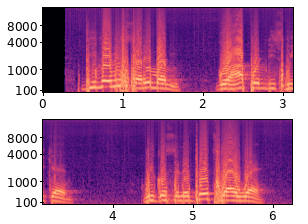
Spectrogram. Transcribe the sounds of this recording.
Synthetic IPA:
dinemisɛɾimoni | ɡohapɔ̃ndiswikɛ̃nd̚ | wiɡosɛlebɾetwɛwɛ

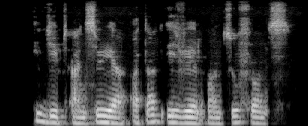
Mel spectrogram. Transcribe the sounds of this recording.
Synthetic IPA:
id͡ʒip̚tʰãnsiɹiaatakizɹelɔ̃ntʰufɹɔ̃nts

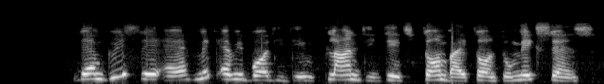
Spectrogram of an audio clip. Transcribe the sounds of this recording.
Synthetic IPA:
dɛ̃mɡɹiseʔɛ̃mekɛvɹibɔdideplãndidetdɔ̃nbaɪtɔ̃ntomeksɛ̃ns

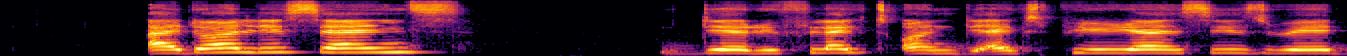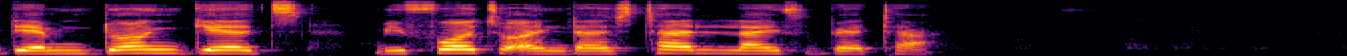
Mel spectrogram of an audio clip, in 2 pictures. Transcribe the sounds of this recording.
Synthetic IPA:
ʔadɔlɛsɛ̃ns | deɹiflɛk̚tʰɔ̃ndiɛkspiɹiãnsizwɛdɛ̃mdɔ̃nɡɛt | bifɔtuãndəstʰãndlajfbɛtʰə

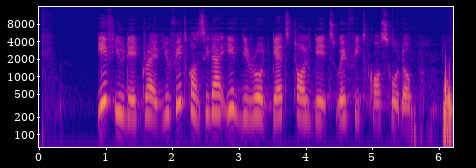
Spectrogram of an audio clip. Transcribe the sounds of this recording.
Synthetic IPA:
ifjudedɹaɪvjufitkɔ̃nsidaʔifdiɹodɡɛttʰɔlɡetswefitkʰɔ̃shodɔp

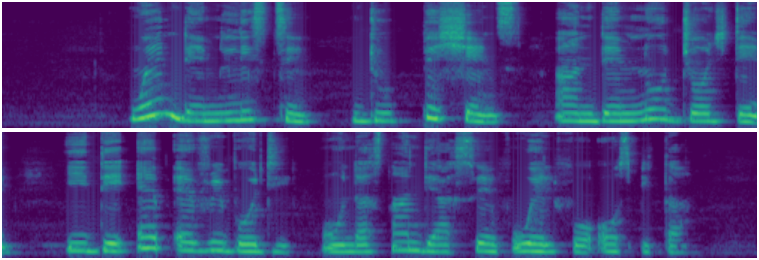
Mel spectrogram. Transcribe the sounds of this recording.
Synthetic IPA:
wɛ̃ndɛ̃mlistʰĩn | dupeʃɛ̃nts | ãndɛ̃mnod͡ʒɔd͡ʒdɛ̃m | idehɛlpɛvɹibɔdi | ɔ̃ndastãnddɛasɛlfwɛlfɔhɔspital

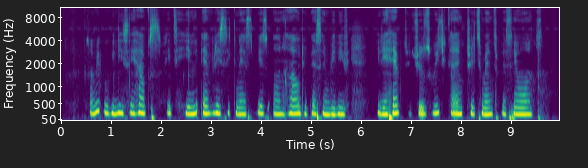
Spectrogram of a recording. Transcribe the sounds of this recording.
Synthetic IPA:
sɔ̃mpipəbiliv̥seɦapsfithilʔɛvɹisiknɛsbesɔ̃n̩ɦaʊdəpɛsɔ̃nbiliv | itwihɛlp̚tʰut͡ʃuzwit͡ʃkʰãɪ̃ndtʰɹitmɛ̃ntpɛsĩnwɔ̃nts

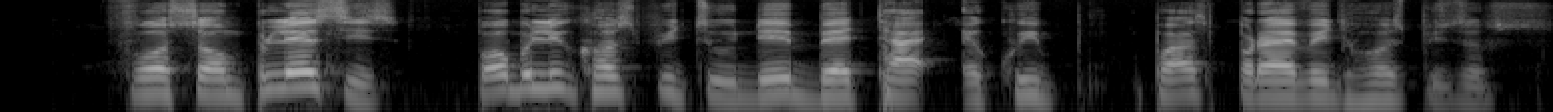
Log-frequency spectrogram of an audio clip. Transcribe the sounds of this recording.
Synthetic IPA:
fɔsɔ̃mplesis | pɔblikhɔspitʰadebɛtʰaɛkʰwip | paspɹaɪvetɦɔspitals

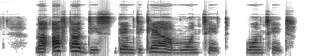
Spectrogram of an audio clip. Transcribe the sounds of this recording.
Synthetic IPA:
naʔaftadisdɛ̃mdiklɛhãmwɔ̃ntʰɛd | wɔ̃ntʰɛd̥

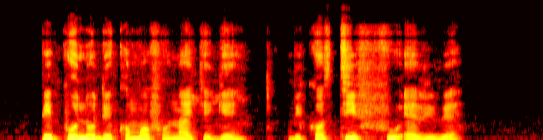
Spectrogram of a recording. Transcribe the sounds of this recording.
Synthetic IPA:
piponodekʰɔmɔpfɔnaɪteɡẽn | bikʰɔstifːuʔɛvɹiwɛ

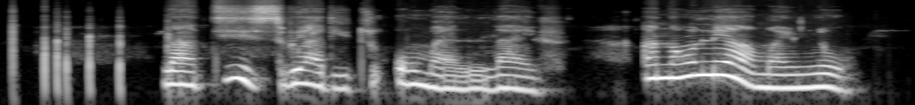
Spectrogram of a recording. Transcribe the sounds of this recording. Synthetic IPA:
nadisweadituomajlaɪf | anaoleamano

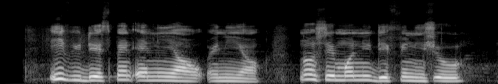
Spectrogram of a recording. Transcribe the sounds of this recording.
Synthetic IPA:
ifjudespɛ̃ndɛniaɛnĩa | nosemɔ̃nĩdefĩniʃo

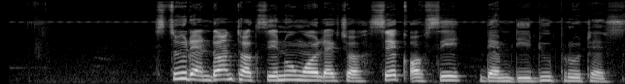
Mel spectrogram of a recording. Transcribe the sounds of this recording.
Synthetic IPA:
studɛ̃ntdɔ̃ntɔksenomɔlɛk̚t͡ʃɔsekʰɔfsedɛ̃mdedupɹotɛst

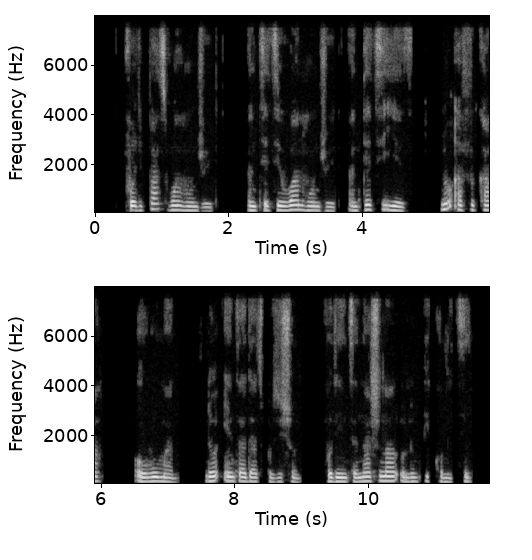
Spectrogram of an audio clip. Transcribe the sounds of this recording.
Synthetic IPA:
fɔdipastwãnɦɔ̃ndɹɛd | ãntʰɛtʰiwãnɦɔ̃ndɹɛdãnt̪ɛtʰijiz | noʔafɹikʰã | ɔ̰wumãn | dõnɛ̃ntʰadatpʰoziʃɔ̃n | fɔdiĩntʰanaʃɔnalolĩmpikʰːɔmitʰi

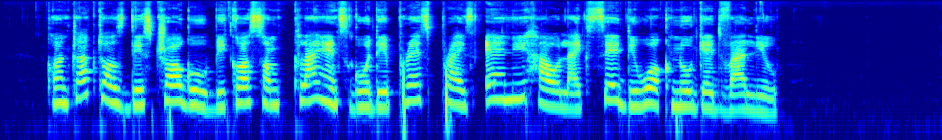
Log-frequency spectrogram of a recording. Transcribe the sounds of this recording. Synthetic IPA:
kʰɔ̃ntɹak̚tɔzdestɹɔɡl̩bikʰɔsːɔ̃mkʰlajɛ̃ntsɡodepʰɹɛspʰɹaɪsɛnihaʊlaɪksediwɔknoɡɛtvalju

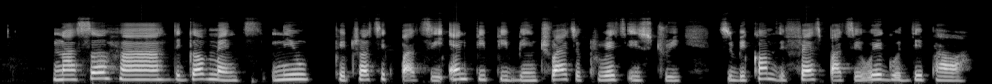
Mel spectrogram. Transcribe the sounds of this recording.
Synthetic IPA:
nasohãdiɡɔvamɛ̃ntnju | petʰɹɔtik̚patiʔɛ̃npipibĩntʰɹaɪtukʰɹietistɹitubikɔ̃mdəfɛstpatʰiweɡodepʰawa

